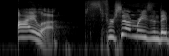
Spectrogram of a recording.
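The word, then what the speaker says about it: Islay: island off the west coast of Scotland called Isa. And they spell Isa L A Y. I is S L. Hold on. I S L A Y. Isa. For some reason, they pronounce that Isa.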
